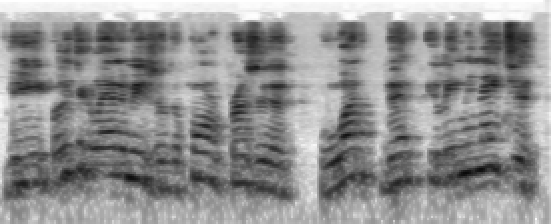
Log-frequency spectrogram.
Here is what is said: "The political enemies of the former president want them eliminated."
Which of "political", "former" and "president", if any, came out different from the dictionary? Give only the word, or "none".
none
